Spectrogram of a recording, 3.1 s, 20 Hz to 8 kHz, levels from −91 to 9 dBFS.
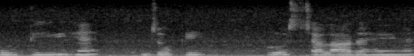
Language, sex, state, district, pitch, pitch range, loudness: Hindi, female, Bihar, Sitamarhi, 255 Hz, 250-265 Hz, -31 LUFS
